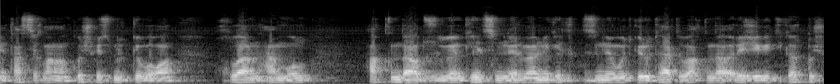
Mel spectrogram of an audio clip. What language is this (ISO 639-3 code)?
tur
